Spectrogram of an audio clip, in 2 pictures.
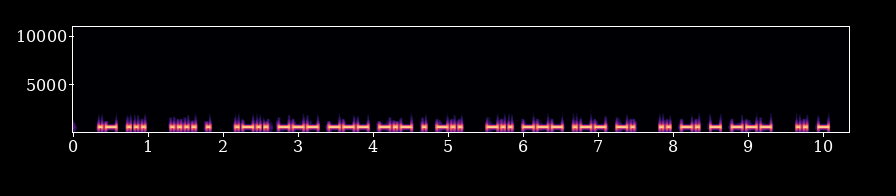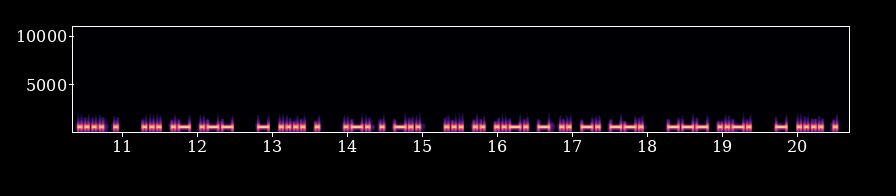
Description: Morse code, heard as a keyed tone, about 25 wpm, 600 Hz. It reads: AS HE LOOKED DOWN INTO IT HE SAW THE RED SIFTING OF THE
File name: the old man and the sea part 1 25wpm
